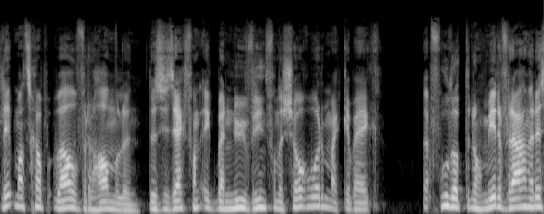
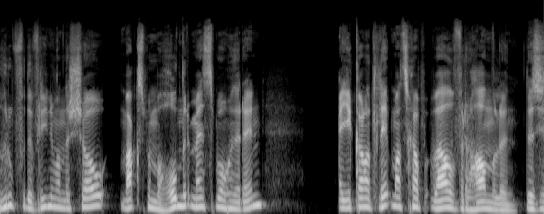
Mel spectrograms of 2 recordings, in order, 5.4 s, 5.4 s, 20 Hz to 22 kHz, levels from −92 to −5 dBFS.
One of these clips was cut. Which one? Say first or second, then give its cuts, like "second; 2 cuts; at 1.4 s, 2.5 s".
first; 1 cut; at 4.3 s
